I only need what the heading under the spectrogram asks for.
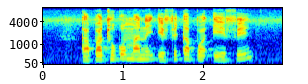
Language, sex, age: Southern Sotho, male, 22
